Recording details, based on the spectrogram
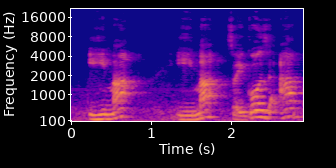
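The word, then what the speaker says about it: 今: say now we say IMA IMA so it's almost like it goes down the accent goes on the first part okay if you want to say it as a living room we say IMA IMA so it goes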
